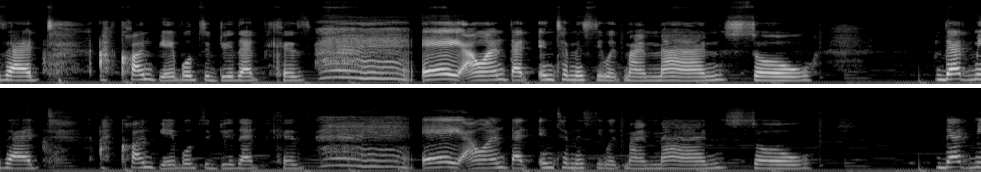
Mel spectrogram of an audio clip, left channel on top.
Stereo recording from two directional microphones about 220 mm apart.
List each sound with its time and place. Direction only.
0.0 s a woman's voice: 30° left (ahead or behind)
9.4 s speech: 30° left (ahead or behind)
